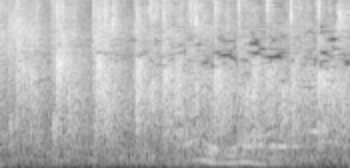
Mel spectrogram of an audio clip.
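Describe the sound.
An audience gives a hand clap of praise for the piano player, a dense, steady wash of applause with voices faintly murmuring underneath and a brief vocal tone rising through the middle.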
